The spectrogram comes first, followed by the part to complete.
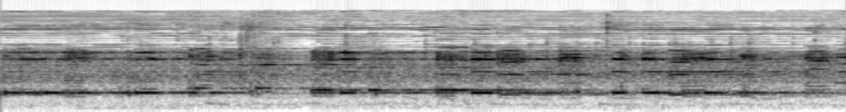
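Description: Simple electronic melody of changing notes played by a battery-powered transparent gear toy car.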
